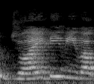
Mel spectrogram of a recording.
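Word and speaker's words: joie de vivre: इसे हम जॉय डी वीवा बोल के प्रोनाउंस करते हैं।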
